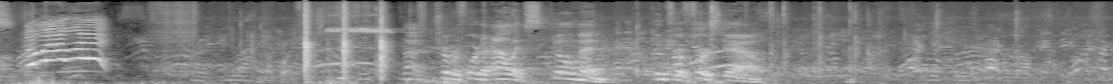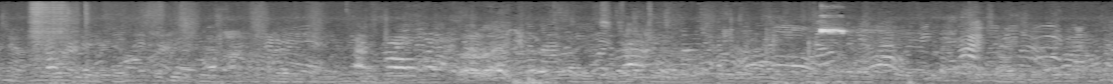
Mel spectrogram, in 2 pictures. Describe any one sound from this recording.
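Young players and adults shout and cheer nearby outdoors.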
